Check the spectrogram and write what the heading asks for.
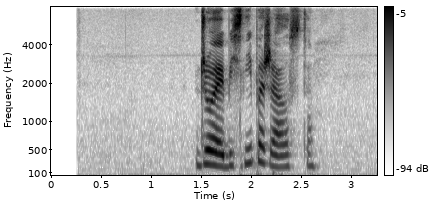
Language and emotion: Russian, neutral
